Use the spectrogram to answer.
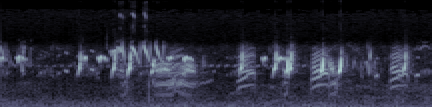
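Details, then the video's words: Quail in the morning, uttering a tangle of squeaky, squabbling notes followed by sharp, separate chirps about every quarter second. "sound of quail is the perfect clear sound for the morning"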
